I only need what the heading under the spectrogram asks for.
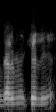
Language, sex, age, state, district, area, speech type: Hindi, male, 60+, Bihar, Samastipur, rural, conversation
